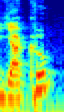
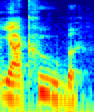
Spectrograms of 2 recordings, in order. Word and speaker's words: Yaqoob: i saying right though it's apparently yuck ooh yeah okay not Jakub well yourself no I'm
